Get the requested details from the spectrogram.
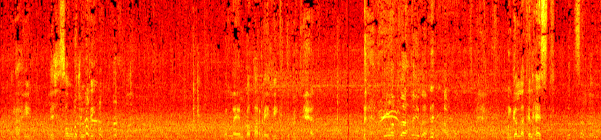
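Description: A man laughs heartily nearby.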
